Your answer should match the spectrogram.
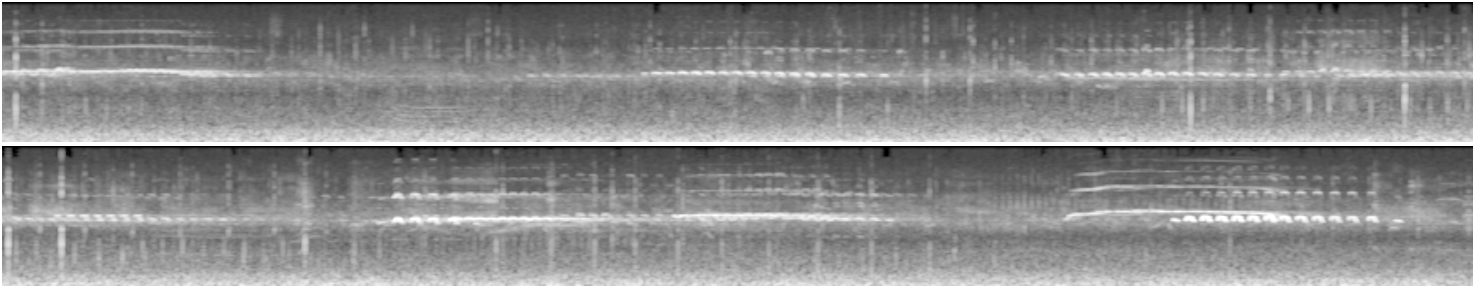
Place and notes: United States Minor Outlying Islands - Midway Atoll soundscape ...
Midway Atoll soundscape ... Sand Island ... birds calls from laysan albatross ... bonin petrel ... white tern ... distant black-footed albatross ... and cricket ... open lavalier mics on mini tripod ... background noise and some wind blast ... petrels calling so still not yet light ...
